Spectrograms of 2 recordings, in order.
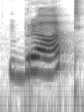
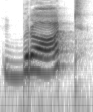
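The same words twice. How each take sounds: The two takes are said the same way.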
